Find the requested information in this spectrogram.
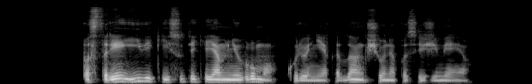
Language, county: Lithuanian, Vilnius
